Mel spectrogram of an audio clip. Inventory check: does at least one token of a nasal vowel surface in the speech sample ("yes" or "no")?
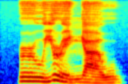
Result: no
